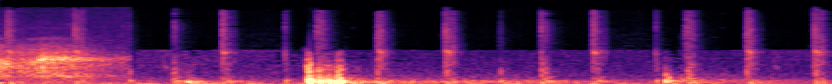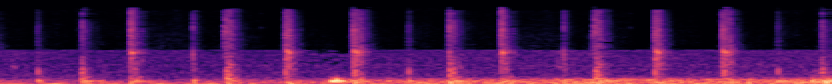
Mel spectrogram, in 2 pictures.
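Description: A steady fast ticking, about four ticks a second, with one loud knock about one and a half seconds in and a few fainter knocks later.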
